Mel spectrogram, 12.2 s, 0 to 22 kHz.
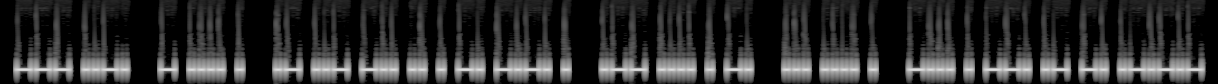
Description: Morse code, heard as a keyed tone, about 25 wpm, 700 Hz. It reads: OF THE AUDIENCE WHEN SHE BEGAN.
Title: Sentences from Top 1000 Words - Review Part 5 - 25wpm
